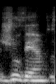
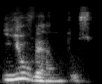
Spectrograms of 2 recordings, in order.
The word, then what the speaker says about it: Juventus: Juventus aqui como a gente pronuncia, mas é Juventus.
